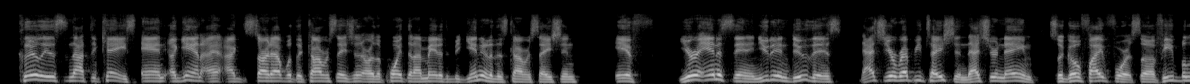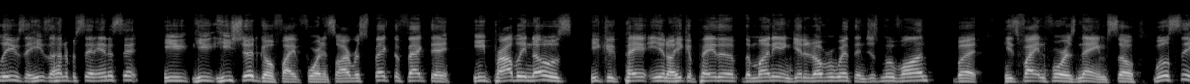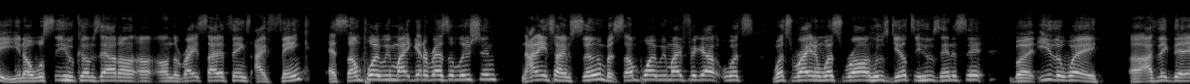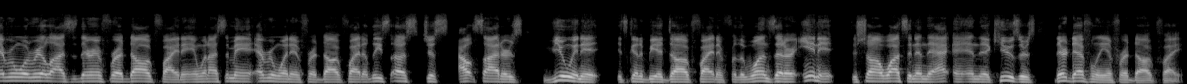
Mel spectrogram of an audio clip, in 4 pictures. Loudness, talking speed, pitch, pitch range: -25 LUFS, 255 wpm, 160 Hz, 135-185 Hz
